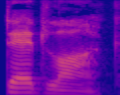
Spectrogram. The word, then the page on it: deadlock: American English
